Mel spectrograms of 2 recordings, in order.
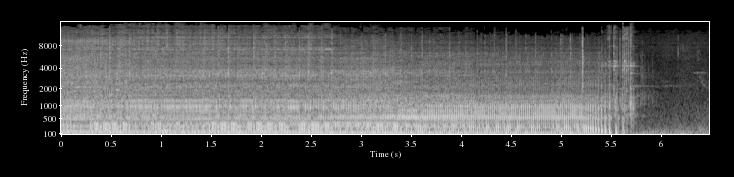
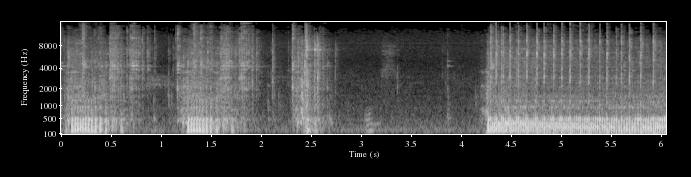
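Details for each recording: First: Walk-behind wheeled string trimmer, two-stroke, low-speed carb screw opened half a turn, no air cleaner fitted, string short: steady high buzz holding even revs without bogging when throttle punched, then shut off; normal running. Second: Wheeled walk-behind string trimmer without air cleaner, primed, just after throttle fix; short bursts that die once choke is off, then steady buzzing run. Lean low-speed mixture.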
